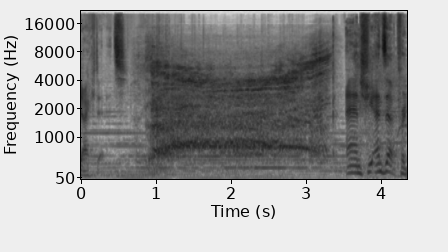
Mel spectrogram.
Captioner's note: roar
